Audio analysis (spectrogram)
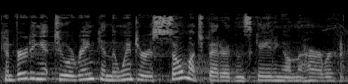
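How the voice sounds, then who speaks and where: A woman's voice: mid-range voice, fast talker, natural voice. A woman playing a prim, exclamatory townswoman of the 1870s in a scripted period radio drama. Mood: admiring. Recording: echoey hall, faint background noise.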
